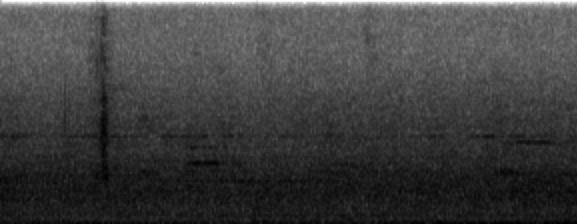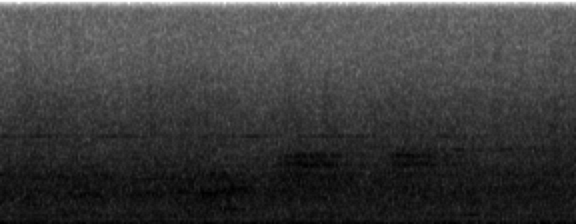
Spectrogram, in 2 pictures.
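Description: Steady low rumbling background noise, with a faint click just under a second in.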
